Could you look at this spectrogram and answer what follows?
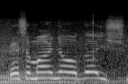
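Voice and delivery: bright eager call to the viewers; excited. Real, not acted. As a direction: pump up the audience.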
